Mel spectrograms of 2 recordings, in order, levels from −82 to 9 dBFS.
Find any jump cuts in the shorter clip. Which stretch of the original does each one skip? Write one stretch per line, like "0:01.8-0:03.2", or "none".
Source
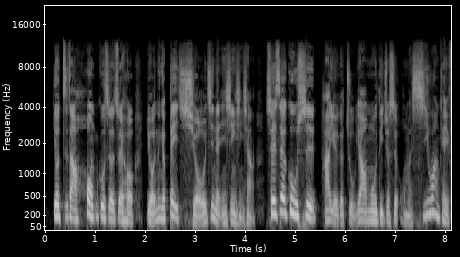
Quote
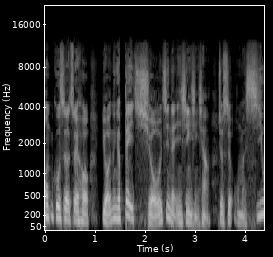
0:04.3-0:06.8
